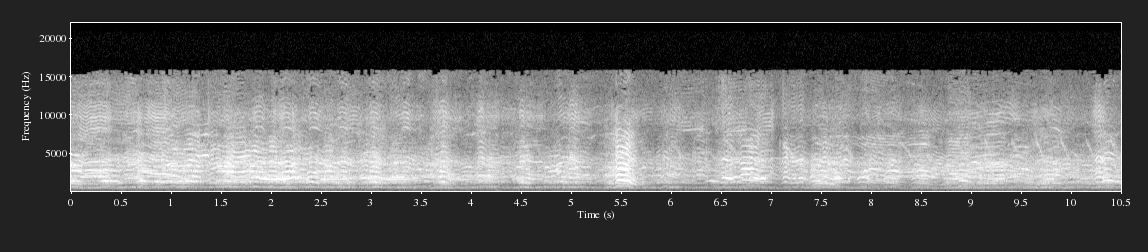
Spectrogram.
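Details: Teuri Island, Hokkaido, Kurosaki coast, 17 June 2021: a black-tailed gull colony of parents and chicks gives a continuous chorus of mewing calls, one sharp, loud cry breaking through midway.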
